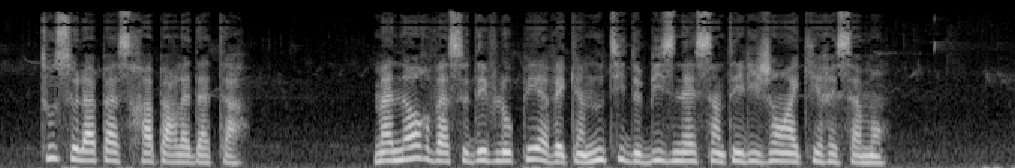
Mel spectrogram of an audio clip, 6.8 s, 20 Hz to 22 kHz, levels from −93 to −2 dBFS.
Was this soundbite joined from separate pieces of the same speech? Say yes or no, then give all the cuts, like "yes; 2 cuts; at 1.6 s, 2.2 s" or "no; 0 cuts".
no; 0 cuts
